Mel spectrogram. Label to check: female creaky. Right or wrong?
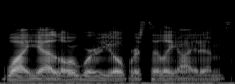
Right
